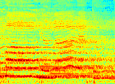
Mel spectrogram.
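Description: A small group of children singing a Vietnamese song over instrumental backing music, the voices coming in at the start.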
